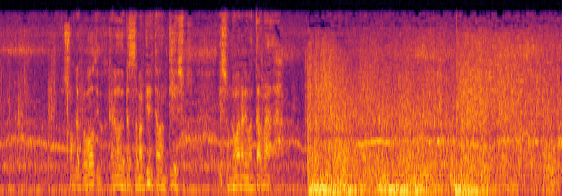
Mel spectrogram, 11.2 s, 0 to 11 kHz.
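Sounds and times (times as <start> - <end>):
speech: 1.3 - 5.7
muffled explosion with rumbling tail in a radio drama: 6.1 - 11.2.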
